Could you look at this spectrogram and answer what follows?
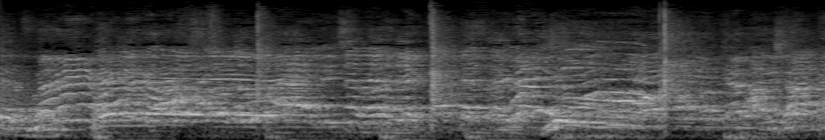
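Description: A group of partygoers singing along loudly over music, several voices at once, with a few hand claps.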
